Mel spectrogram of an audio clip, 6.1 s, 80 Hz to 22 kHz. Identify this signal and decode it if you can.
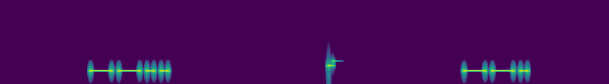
Morse code, heard as a keyed tone, about 17 wpm, 700 Hz. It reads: Z G
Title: Single Letters - Phonetic Pronunciation 17wpm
